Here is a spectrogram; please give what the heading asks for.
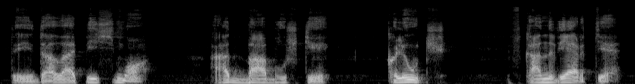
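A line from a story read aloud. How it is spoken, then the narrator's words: Strained, choked voice. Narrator (Russian): сказал он сдавленным голосом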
